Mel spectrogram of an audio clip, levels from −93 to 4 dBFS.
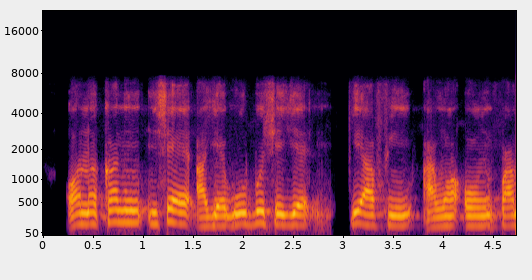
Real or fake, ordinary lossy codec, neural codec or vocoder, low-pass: fake; Opus, 16 kbps; codec, 16 kHz, 4.8 kbps, FACodec; 7.2 kHz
